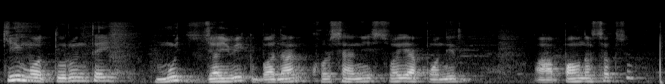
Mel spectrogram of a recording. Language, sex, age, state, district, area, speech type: Nepali, male, 60+, West Bengal, Kalimpong, rural, read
